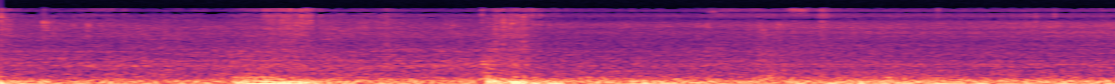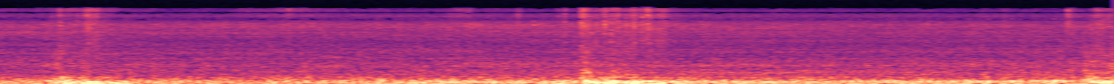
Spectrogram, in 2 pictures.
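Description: Steady road and engine rumble heard inside a car's cabin travelling at expressway speed, with a few brief thumps.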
